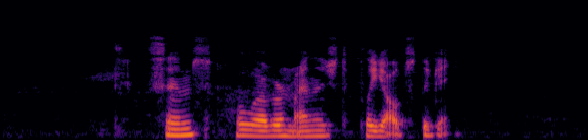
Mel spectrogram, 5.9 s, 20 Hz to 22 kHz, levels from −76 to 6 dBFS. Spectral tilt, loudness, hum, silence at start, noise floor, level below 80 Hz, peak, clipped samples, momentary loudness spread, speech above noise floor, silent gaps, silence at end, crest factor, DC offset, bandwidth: -7.5 dB/octave; -26 LUFS; none; 1.55 s; -70 dBFS; -64 dBFS; -10 dBFS; under 0.1%; 13 LU; 46 dB; none; 1.45 s; 18 dB; under 0.1%; 7.6 kHz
